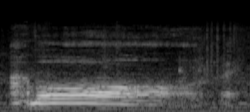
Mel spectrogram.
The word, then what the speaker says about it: amore: You just went amore. Notice that even when you make it really long, amore, the last syllable's still short, because that's how you speak in Italian.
